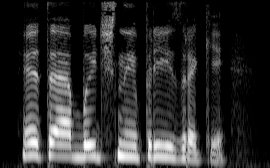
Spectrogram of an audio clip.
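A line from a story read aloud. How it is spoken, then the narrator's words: Laughing. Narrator (Russian): рассмеялся мистер Кадо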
